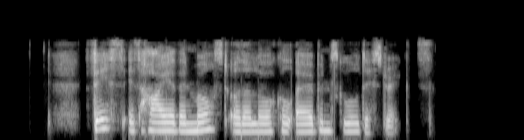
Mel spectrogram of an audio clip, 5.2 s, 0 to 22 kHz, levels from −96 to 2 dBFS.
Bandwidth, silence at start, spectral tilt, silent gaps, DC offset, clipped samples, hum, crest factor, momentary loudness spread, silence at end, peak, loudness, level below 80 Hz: 8 kHz; 0.6 s; -4.5 dB/octave; 0.82-0.86 s, 4.01-4.05 s, 4.12-4.18 s; under 0.1%; under 0.1%; none; 18 dB; 22 LU; 0.95 s; 0 dBFS; -18 LUFS; -58 dBFS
